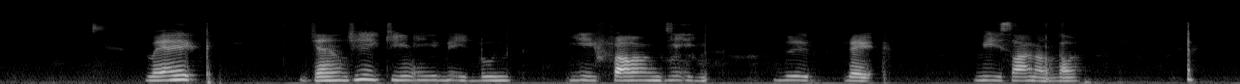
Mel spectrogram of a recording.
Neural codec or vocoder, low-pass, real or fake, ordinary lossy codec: codec, 16 kHz, 1 kbps, FunCodec, trained on LibriTTS, 50 frames a second; 7.2 kHz; fake; MP3, 96 kbps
